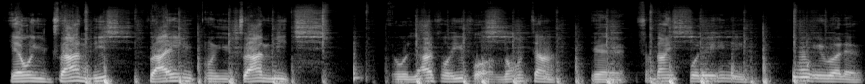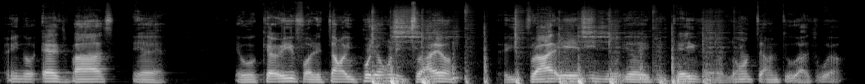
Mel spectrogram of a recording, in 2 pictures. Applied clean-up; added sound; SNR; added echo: neural mask model RNNoise.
